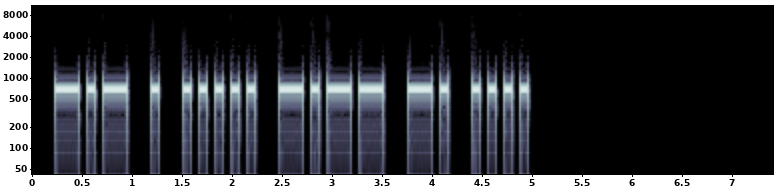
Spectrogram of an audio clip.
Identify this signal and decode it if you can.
Morse code, heard as a keyed tone, about 15 wpm, 700 Hz. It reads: KE5YNH
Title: USA Call Signs - 6 Characters - Repeated 3x - 15wpm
